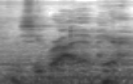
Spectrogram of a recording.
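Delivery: whisper. Real, not acted. Teacher checks notes aside.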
